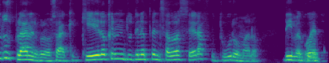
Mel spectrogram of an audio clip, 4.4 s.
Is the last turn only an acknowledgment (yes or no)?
yes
